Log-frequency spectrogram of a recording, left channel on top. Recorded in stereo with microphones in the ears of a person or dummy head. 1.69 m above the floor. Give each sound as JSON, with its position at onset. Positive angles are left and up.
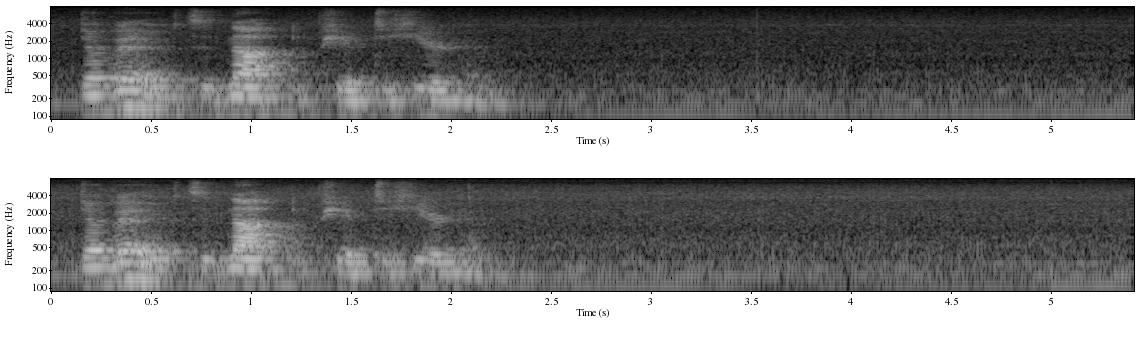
{"t": 0.2, "sound": "a man speaking", "side_deg": -10, "distance_m": 1.3}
